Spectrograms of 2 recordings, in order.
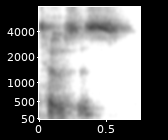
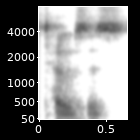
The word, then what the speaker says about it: ptosis: So that's called ptosis. I still call it ptosis just to remind myself and remind people there's a P there, but the actual pronunciation of that is ptosis, if you're wondering.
